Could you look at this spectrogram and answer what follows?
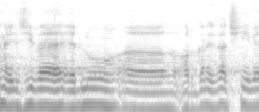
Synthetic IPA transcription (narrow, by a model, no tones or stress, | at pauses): nɛjd̪r̝iːvɛjɛdnu | oɾɡanɪzat͡ʃɲiːvjɛ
